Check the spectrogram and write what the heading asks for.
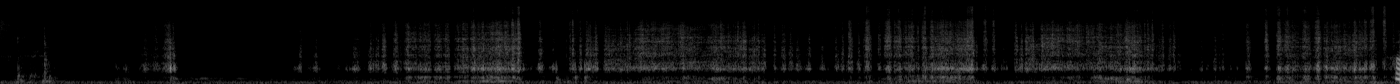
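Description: Pencil lead scratching on paper as a plastic spiral-art gear wheel is rolled around inside its toothed ring, drawing a spirograph pattern. The scratching is faint, starts about three seconds in, runs with brief pauses and stops near the end, after a few light clicks at the start.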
